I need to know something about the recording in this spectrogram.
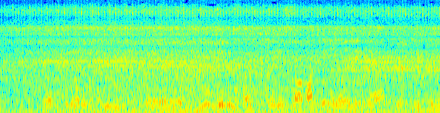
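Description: Indistinct voices of people talking, over the steady hum of a car engine idling.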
